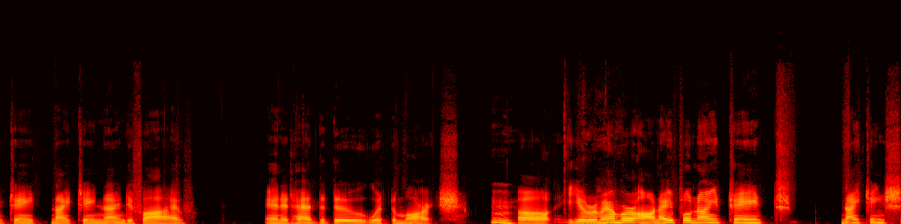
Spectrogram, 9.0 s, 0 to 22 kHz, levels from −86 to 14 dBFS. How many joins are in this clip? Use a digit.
1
